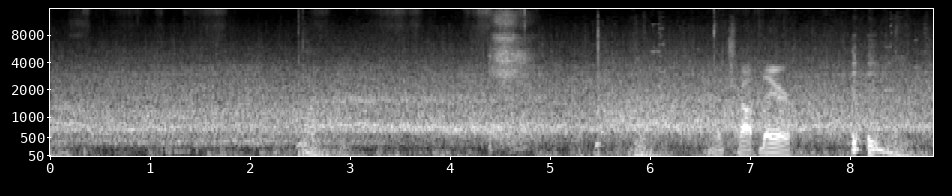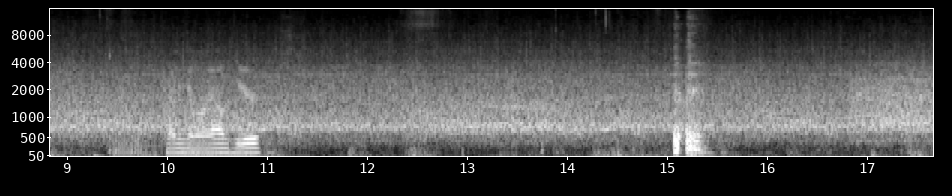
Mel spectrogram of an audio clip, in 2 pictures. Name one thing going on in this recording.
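Wrestlers' bodies thud against each other and the ring.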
